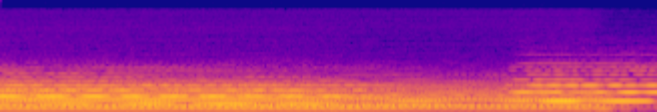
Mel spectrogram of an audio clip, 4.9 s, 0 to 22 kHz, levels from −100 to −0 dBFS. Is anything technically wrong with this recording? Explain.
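No, nothing technically wrong can be heard here: the signal stays steady and intact throughout, with no audible disturbance at any point.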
